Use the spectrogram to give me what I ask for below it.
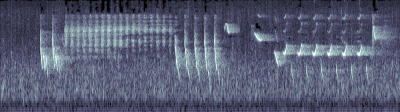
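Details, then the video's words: A flycatcher (sikatan londo) sings over trickling water: a bright, high song with a fast buzzy trill, then sharp descending notes and a rapid run of ringing whistles. "Sikatan Londo di Iringi gmricik air"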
